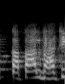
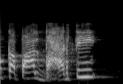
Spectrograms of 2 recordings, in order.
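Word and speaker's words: कपालभाति: भस्त्रिका भका बहुत से लोग कपाल भाती को कपाल भारती तो यह चीजें गलत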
